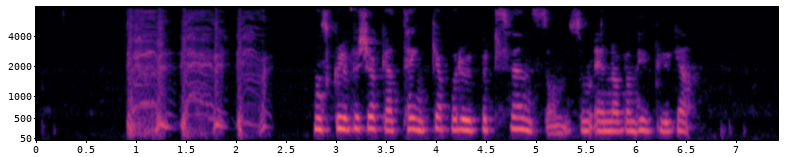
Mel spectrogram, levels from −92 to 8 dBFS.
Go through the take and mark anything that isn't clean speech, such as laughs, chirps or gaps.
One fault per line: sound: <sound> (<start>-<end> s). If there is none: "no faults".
sound: cough (0.9-2.4 s)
